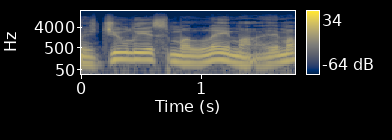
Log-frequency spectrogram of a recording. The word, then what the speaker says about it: Malema: revolutionary brother talking home his name is Julius Malema am i pronouncing his name right yes right right I heard Malema yeah and I heard him speaking I said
